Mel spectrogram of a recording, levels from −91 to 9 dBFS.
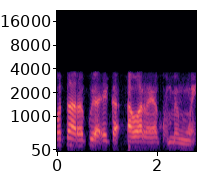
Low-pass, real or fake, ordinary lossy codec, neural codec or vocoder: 3.6 kHz; real; none; none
